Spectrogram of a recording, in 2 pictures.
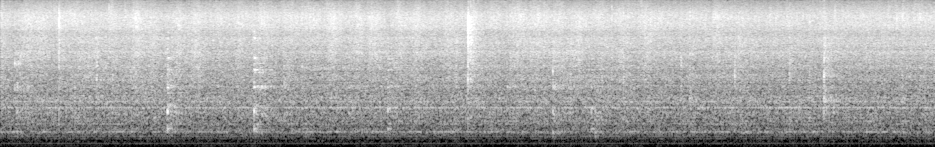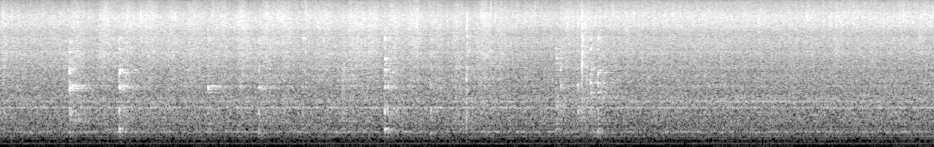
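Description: Chopped Chinese celery and dried tofu sizzling as they stir-fry in a nonstick pot, turned with wooden chopsticks that give a short knock against the pan every few seconds.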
